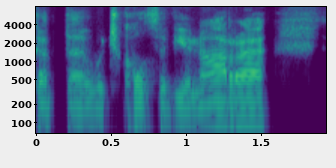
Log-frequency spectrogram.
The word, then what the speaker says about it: Janara: You can look up the witch cults of Yanara. Yanara is spelled Janara.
